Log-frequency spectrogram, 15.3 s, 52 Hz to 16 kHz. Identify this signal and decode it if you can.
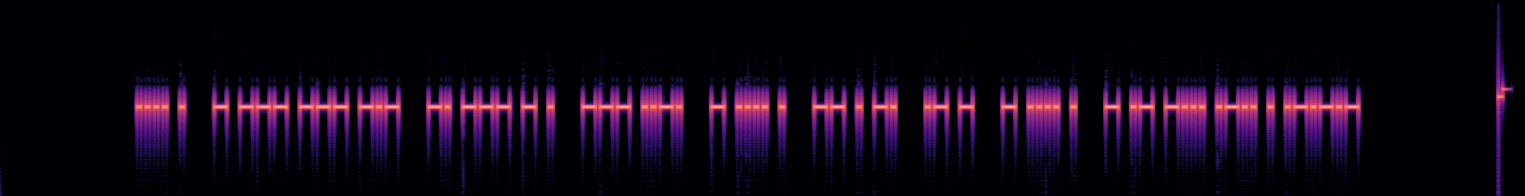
Morse code, heard as a keyed tone, about 28 wpm, 700 Hz. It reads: HE TOOK NOTE OF THE MEN AT THE TABLE.
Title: Sentences from Top 1000 Words - Review Part 2 - 28wpm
